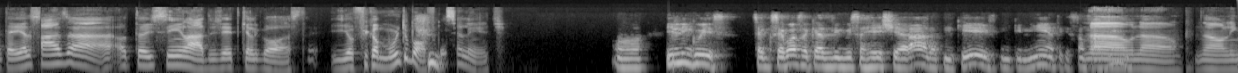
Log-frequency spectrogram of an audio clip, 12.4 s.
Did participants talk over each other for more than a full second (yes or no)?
no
